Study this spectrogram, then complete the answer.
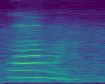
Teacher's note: konsonan l yang merupakan konsonan lateral alveolar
